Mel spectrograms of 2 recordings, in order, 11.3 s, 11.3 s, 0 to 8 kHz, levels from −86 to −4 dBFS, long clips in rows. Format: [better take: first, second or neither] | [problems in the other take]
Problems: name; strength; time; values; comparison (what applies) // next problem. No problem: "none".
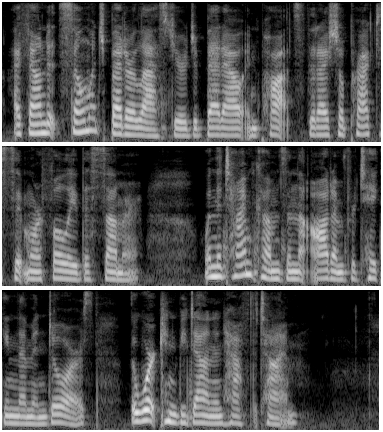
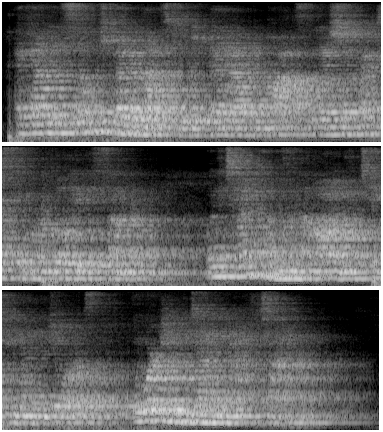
first | noise reduction (neural separator model SepFormer DNS4)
